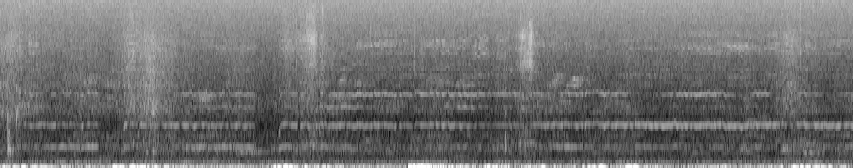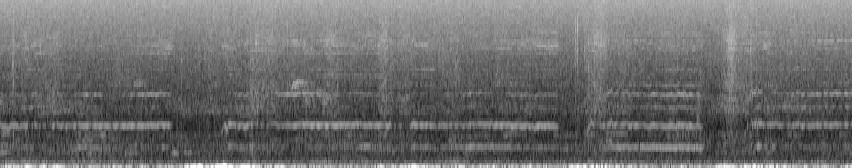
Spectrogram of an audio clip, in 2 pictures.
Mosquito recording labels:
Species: Anopheles funestus s.s.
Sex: female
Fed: unfed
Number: one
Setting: cup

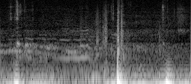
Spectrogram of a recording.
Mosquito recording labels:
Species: Mansonia uniformis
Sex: female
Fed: unfed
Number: one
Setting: cup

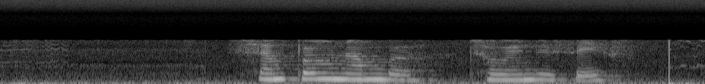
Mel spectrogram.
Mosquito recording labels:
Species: no mosquito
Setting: cup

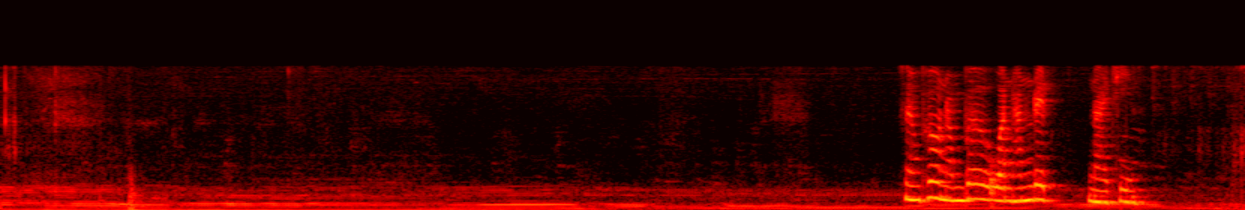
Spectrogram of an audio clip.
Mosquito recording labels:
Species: no mosquito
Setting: cup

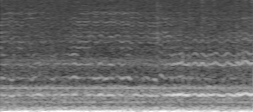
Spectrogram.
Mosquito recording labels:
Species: Anopheles gambiae s.l.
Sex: female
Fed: unfed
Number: one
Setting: cup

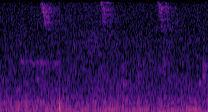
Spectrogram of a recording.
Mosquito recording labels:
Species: Anopheles gambiae s.s.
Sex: female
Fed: unfed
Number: one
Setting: insect culture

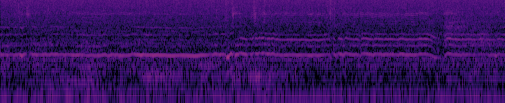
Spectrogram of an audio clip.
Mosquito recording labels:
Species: Anopheles squamosus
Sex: female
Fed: unfed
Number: one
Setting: cup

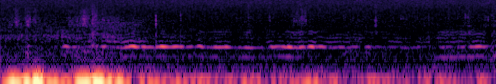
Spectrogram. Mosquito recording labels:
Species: Anopheles coustani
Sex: female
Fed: unfed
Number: one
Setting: cup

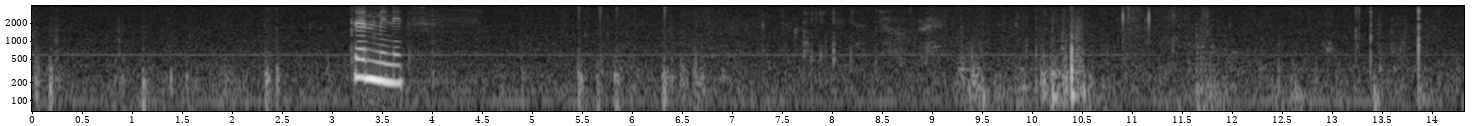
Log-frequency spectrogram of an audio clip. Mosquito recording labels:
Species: no mosquito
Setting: insect culture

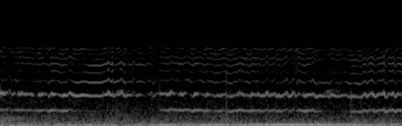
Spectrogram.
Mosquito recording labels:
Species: Anopheles harrisoni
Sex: female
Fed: blood-fed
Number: one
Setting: cup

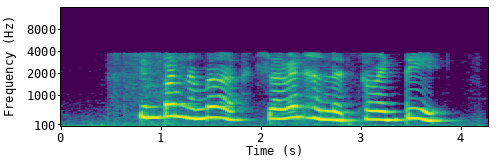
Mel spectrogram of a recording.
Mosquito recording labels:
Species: no mosquito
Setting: cup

